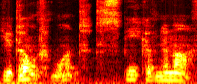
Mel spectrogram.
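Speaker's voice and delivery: hushed, confidential warning; whisper. Acted. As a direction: whisper it low, as a secret. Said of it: "and, and whispers".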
